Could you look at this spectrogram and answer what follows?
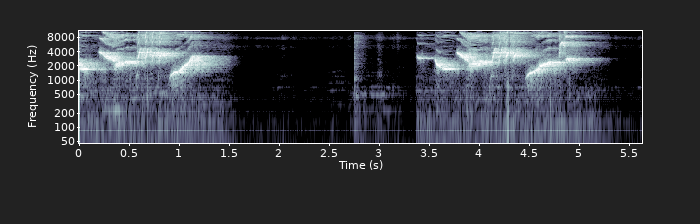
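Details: White-rumped shama song used as a master recording for training songbirds: two rich, loud phrases of rapid whistled sweeps and rising and falling slurred notes, separated by a short silence, with no other sounds heard.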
